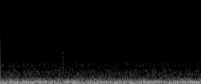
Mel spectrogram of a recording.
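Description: Steady, low engine and road rumble from inside a car as it drives through corners on a road. The droning hum is even and continuous throughout, with no voices.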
